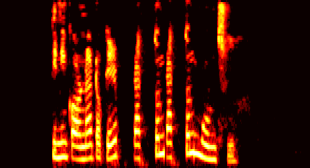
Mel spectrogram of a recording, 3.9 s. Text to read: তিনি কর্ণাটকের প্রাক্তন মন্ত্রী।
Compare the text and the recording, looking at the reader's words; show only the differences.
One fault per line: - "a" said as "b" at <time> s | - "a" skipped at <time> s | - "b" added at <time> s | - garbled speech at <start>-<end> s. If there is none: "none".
- "প্রাক্তন" added at 2.1 s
